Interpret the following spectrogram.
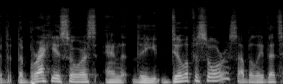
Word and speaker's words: Dilophosaurus: Did you know that the Brachiosaurus and the Dilophosaurus, I believe that's how you pronounce it? Dilophosaurus, yeah.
